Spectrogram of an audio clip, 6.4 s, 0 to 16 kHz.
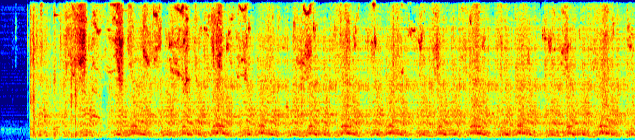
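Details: Junkyard Plymouth Cuda V8 at the seller's lot, cranked to see if it runs: the engine turns over, catches, and settles into a loud, steady rumble without stumbling, so it starts and keeps running.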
